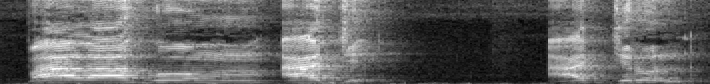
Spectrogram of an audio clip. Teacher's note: Palahum ajrun di sini ada huruf jim, berarti disebutnya qalqalah sugro, bacaannya mantul salah satu huruf qalqalah yaitu jim, matinya di tengah-tengah kalimat berarti disebutnya qalqalah sugro. Ajrun berarti dibaca jelas, disebutnya idhar karena ada tanwin domah bertemu dengan ghain.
